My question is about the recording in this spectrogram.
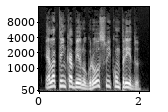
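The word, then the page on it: grosso: Brazilian Portuguese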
